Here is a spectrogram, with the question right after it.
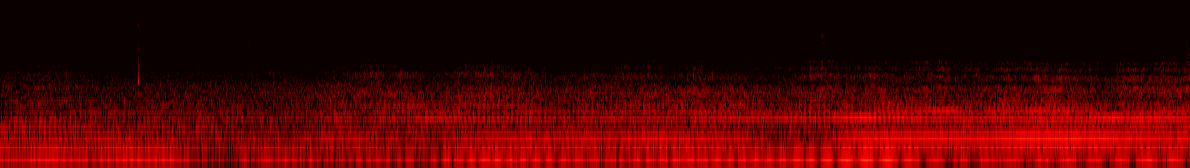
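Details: A steady low drone of an aircraft or vehicle engine fills the scene, with no animal voices.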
